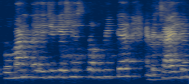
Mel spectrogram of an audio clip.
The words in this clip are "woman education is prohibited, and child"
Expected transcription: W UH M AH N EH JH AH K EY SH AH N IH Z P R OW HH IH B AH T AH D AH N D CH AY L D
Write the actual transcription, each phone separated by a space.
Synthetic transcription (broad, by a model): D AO M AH N EH JH AH K EY SH AH N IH S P R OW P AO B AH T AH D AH N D CH AY L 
